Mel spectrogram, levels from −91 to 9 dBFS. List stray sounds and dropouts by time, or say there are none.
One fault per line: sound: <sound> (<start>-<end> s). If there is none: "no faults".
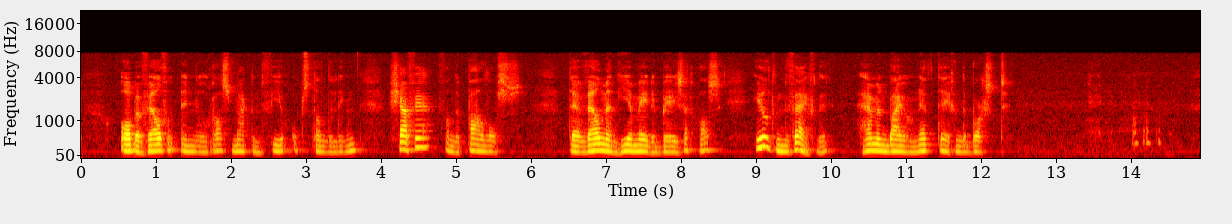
sound: laugh (13.4-14.6 s)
